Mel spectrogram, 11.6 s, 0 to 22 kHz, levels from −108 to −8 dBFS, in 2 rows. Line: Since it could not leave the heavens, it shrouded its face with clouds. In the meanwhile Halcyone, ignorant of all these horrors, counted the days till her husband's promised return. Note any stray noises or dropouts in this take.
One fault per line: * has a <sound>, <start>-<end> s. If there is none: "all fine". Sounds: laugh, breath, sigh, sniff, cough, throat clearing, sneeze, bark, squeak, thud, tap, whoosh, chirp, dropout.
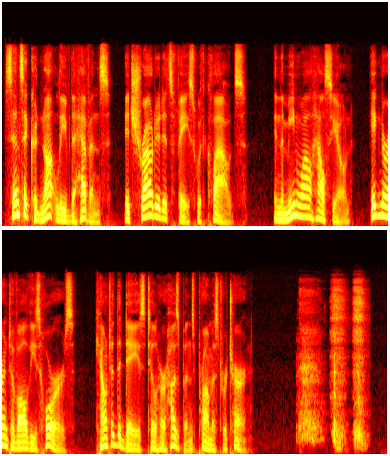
* has a sniff, 10.2-11.3 s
